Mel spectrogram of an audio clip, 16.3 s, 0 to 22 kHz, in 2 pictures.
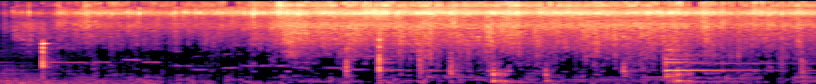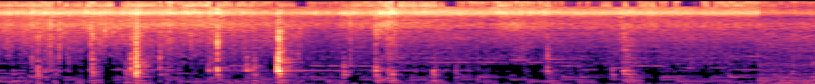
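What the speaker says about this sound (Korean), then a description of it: "그 다음 버무려 놓은 재료들을 넣고 5분간 중불에서 볶아주세요." Beef brisket and vegetables sizzle and crackle steadily in sesame oil in a hot pot over medium heat, with occasional clinks and scrapes of stirring, close and continuous.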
